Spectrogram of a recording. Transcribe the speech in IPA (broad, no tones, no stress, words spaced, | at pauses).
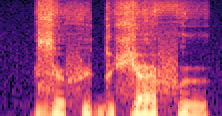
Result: zøfyɡø çæ fɯ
